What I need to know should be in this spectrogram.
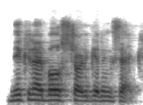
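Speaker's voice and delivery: ordinary talk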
